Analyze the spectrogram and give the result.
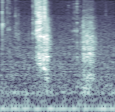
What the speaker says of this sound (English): Have you heard that crunch?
